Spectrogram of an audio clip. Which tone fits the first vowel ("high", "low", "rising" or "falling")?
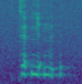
high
